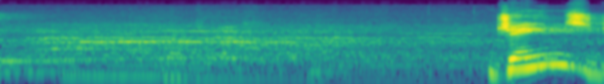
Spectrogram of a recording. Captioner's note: audience cheers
